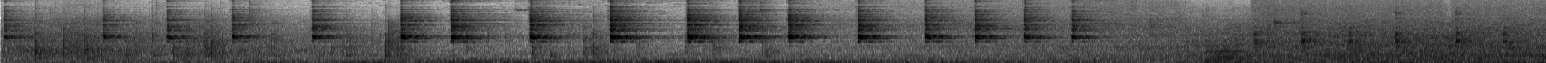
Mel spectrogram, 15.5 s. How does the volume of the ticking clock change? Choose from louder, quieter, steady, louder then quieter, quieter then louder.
louder then quieter.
